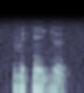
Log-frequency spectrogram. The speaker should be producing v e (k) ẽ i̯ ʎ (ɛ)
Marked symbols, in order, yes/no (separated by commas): yes, no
